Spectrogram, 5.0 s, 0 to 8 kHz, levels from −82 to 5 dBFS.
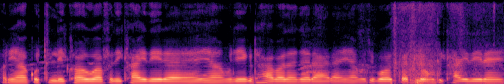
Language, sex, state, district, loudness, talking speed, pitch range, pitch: Hindi, female, West Bengal, Jalpaiguri, -16 LUFS, 320 wpm, 160-165 Hz, 165 Hz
